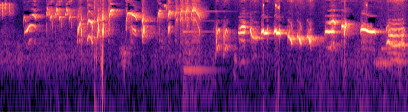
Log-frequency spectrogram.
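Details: Oriental magpie-robin song used as a lure to attract birds: a rapid varied medley of clear whistles, slurred notes and chirps at high pitch, phrases tumbling quickly one after another with short gaps.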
